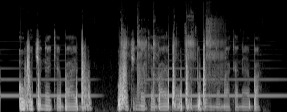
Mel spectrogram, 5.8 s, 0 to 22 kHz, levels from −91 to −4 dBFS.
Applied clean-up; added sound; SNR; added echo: none; Fart + Wind instrument, woodwind instrument; 13 dB; none.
